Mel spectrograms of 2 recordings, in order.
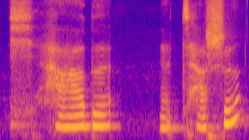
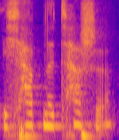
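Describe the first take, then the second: First: Every syllable of habe eine is said fully. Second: Habe loses its final e and eine becomes n. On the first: "we write" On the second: "we take off the E from habe, we transform the eine into n"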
